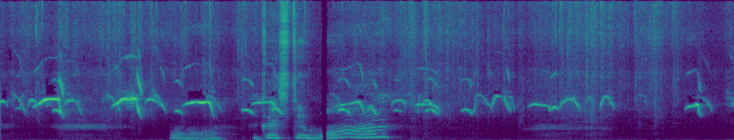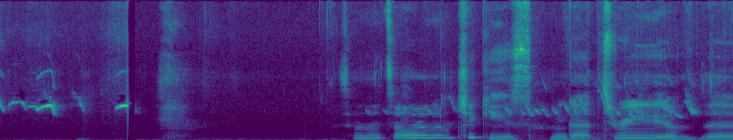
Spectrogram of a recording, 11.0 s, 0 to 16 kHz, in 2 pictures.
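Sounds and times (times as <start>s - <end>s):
chicks peeping: 0.0s - 6.5s, 8.2s - 11.0s.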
